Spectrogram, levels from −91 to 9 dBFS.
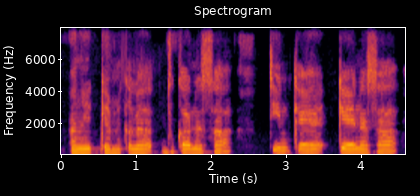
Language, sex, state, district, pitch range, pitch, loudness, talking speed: Konkani, male, Goa, North and South Goa, 210-225 Hz, 215 Hz, -16 LUFS, 115 wpm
